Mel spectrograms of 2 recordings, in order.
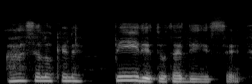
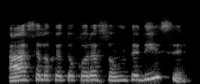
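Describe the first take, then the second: First: Espíritu leaned on, slow and soft; stress on Espíritu. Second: Said in the usual way. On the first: Shown as a demonstration. Preacher corrects the saying for the church, slow, stress on Espíritu.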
